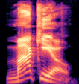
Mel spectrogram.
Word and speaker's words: Macchio: But this is Marvel Comics own Ralph Mchio joined me. That's it. Perfect pronunciation.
